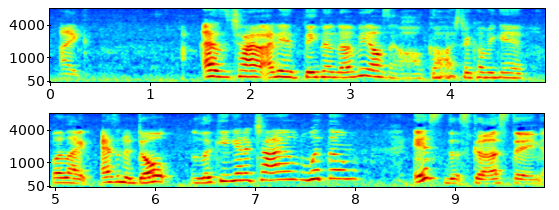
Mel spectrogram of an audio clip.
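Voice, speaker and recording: Her voice is medium-pitched, bright and forceful as this young woman vlogs a comic, informal explanation. She rambles and repeats words to stress points, in a home recording with a little noise.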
